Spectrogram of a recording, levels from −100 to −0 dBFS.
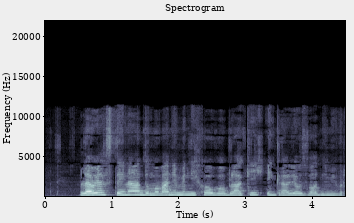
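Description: A short speech clip with heavy HE-AAC compression damage running the whole way through. Everything stops dead around 11.5 kHz, and the treble below that sounds pasted on rather than real: the sibilants come out gritty and a bit lispy, with a metallic sheen. That's likely spectral band replication at work, copying the lower bands upward to fake the top end, and the heaviness of it points to a very low bitrate, something like 12 kbps.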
